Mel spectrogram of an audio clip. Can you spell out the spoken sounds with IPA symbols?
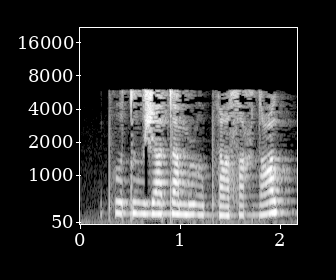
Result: pʰ ɤ t ɯ ʒ a t a m ɹ ɤ pʰ ɛ sˤ e x dˤ ɯ

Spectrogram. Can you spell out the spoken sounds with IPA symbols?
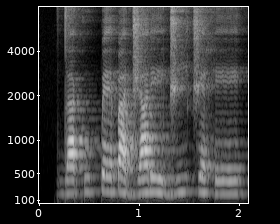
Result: d a˧ k u˦ k͡p ɛ˦ ɓ a˧ d͡ʒ a˦ ɾ eː˧ d͡ʒ iː˦ t͡ʃ ɛ˧ h eː˧

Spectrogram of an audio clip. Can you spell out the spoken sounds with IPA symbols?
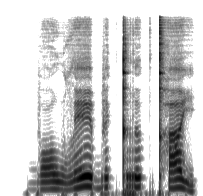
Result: b ɔː˥˩ w l eː˥˩ b e˥˩ k̚ t r ɯ˥˩ k̚ tʰ a˥˩ j

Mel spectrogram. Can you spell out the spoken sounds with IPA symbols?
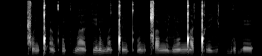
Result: ǁ ũ ǃʼ ɐ̃ kʷʼ ã k b ã ə̯ k i ɾ ũ b ã ǃ ĩ kʷʼ ẽ n ǁ a ŋʷ e ʎ ũ ŋ͡ǃ a ǃʼ ɨ ʎ a k b u b e

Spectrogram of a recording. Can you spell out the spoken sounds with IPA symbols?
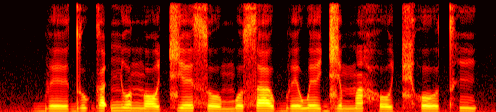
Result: b e˨ ɪ̯ d u˦˨ ɡ ä˦ ʔ ɲ o˦˨ n ɔ˨ t͡ɕ e˦ sʰ o˨ ʊ̯ m o˦˨ s a˦ ʊ̯ b e˦ w e˦˨ ɪ̯ d͡ʑ ɛ˦˨ m ã˦˨ h o˨ t͡ɕʰ o˦ ʊ̯ tʰ i˦˨

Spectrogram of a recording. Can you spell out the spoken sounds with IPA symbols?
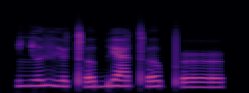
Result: ʎ ə˨˦ vʲ ə˞˨ tʼ ə˨ bʲ a˧ tʼ ə˨˦ pʼ ə˞˨

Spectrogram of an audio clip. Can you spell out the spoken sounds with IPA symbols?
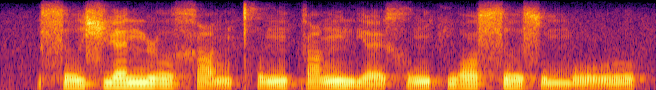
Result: s ɹ̩˧˥ ɕ ɥ ɛ˥ n ɻ ɤ˥˩ x ɑ̰˨˩ ŋ kʰ ʊ˧˥ ŋ k ɑ˧˥ ŋ n̪ j ɛ̰˨˩ x ʊ˧˥ ŋ f w ɔ˥ s ɹ̩˥˩ s u˩ m o̰˨˩˦ ʊ̯

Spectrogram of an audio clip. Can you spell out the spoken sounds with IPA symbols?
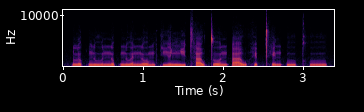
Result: l o˧˩ k̚ n uː˩ n o˧ p̚ n u˩ ə̯ n oː˧˩ m k i˧ ə̯ ɲ i˥˨ t̪ʰ a˥˨ w t̪ oː˥˨ n ʔ aː˧ w h e˧˩ p̚ t̪ʰ e˩˧ n ʔ uː˩ kʰ uː˧˥

